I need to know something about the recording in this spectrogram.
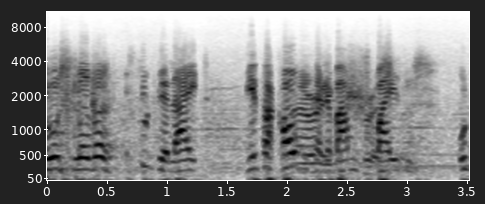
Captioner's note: man speaking foreign language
